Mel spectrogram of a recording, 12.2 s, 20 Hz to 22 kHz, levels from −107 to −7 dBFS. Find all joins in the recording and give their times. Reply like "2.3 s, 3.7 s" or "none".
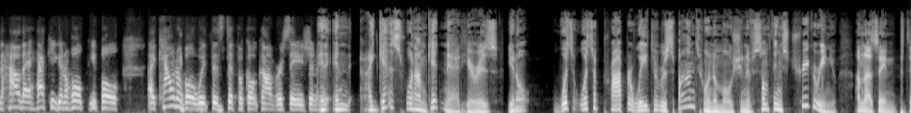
4.2 s, 6.7 s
